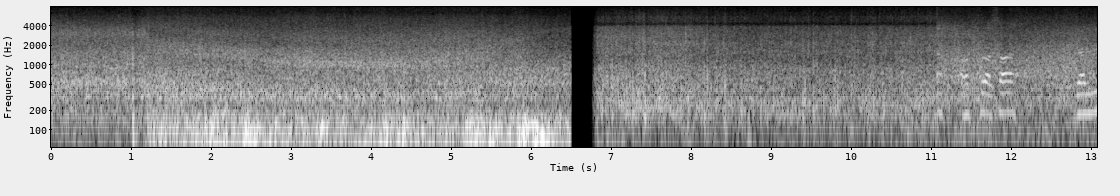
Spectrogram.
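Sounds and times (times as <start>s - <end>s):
heavy rain on a tent: 6.8s - 13.0s.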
